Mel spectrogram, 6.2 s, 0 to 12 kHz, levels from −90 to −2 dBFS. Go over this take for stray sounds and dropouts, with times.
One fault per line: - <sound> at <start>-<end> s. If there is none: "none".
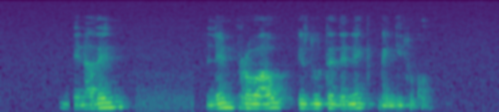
none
